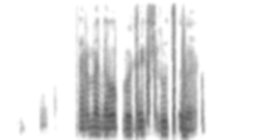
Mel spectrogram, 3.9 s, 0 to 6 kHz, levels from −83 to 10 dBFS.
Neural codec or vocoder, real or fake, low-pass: vocoder, 44.1 kHz, 128 mel bands every 256 samples, BigVGAN v2; fake; 5.4 kHz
